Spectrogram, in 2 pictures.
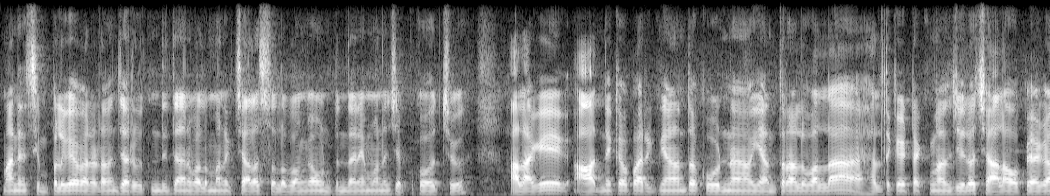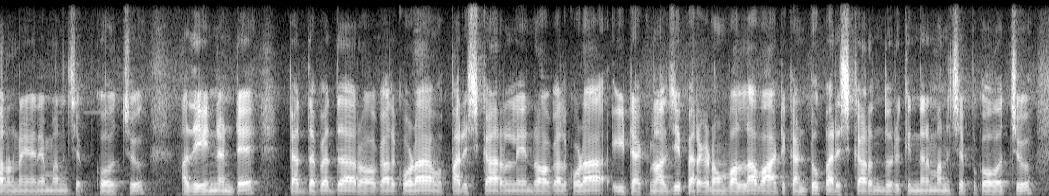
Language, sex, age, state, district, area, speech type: Telugu, male, 18-30, Andhra Pradesh, Palnadu, urban, spontaneous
